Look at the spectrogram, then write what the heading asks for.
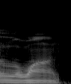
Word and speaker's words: Lewan: That Taylor Lewan.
